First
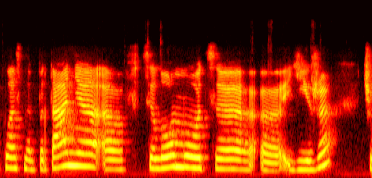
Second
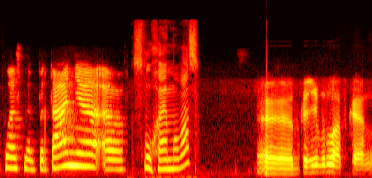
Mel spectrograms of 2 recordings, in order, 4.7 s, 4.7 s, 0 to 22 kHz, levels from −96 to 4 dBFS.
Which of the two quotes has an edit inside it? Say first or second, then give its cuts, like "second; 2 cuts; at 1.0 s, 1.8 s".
second; 2 cuts; at 1.6 s, 3.7 s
